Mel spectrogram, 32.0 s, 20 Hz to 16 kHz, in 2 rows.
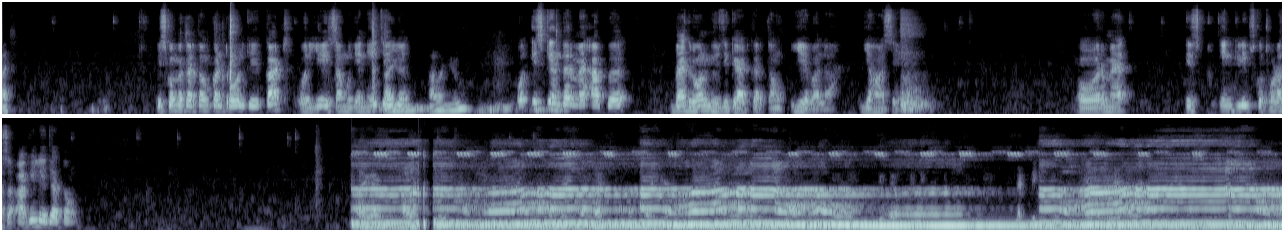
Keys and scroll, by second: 2.7 ctrl+k, 4.1 Delete, 7.0 space, 20.0 space.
